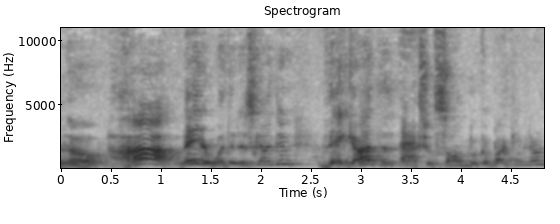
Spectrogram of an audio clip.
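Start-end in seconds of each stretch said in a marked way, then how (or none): none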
